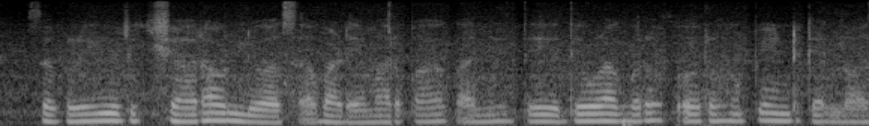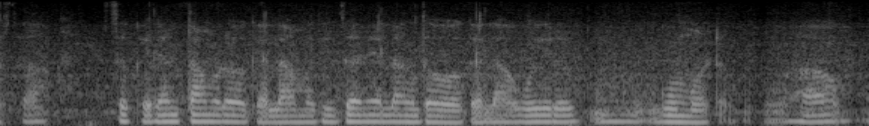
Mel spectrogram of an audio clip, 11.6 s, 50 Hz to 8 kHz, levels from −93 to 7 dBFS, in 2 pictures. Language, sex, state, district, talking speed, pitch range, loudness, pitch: Konkani, male, Goa, North and South Goa, 120 wpm, 150-170 Hz, -34 LUFS, 160 Hz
